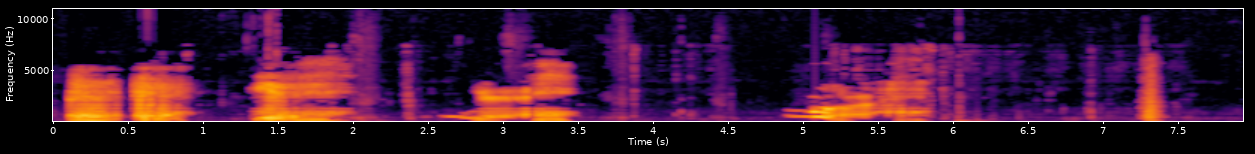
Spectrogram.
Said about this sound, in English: Maybe I'll just make some gross sniffling, coughing, wheezing noises, you know. Get them all out now.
